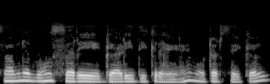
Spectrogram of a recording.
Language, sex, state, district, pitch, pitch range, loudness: Hindi, male, Chhattisgarh, Balrampur, 140 Hz, 130-160 Hz, -17 LUFS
